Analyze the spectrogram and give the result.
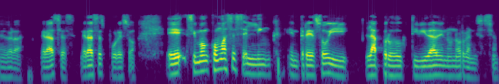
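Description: A man with an unremarkable speaking voice and fairly low pitch shows ordinary pitch variation and big swings in loudness. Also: moderate pace. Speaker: podcast host, business consultant. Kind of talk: interview.

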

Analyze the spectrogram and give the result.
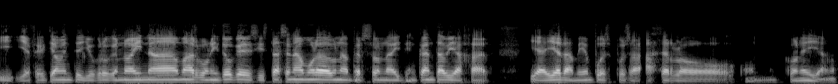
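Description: A man's fairly low-pitched voice moves at a fairly quick pace. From Spain. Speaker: travel podcast host. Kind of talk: casual interview chat. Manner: halting, repeats words.

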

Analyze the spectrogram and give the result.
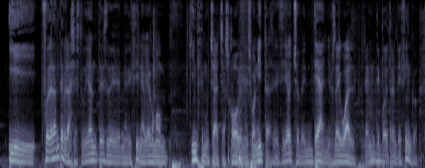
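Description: This man's voice is very deep and low. Vocal fry runs through it. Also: ordinary pitch variation, moderate pace. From Spain, Galicia. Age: 40s. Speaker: musician and comedian. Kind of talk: casual chat.

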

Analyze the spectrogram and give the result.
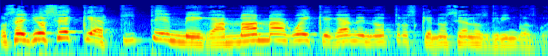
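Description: A man's animated, lively delivery in a Mexican accent, at a moderate pace, over a quiet background. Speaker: livestreamer. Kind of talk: casual chat.

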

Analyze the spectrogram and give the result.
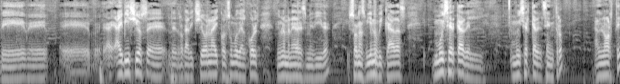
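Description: There is noticeable background noise as a man speaks at a fairly slow pace in a fairly low voice. His pitch varies in an ordinary way, and he leaves long, frequent pauses. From Pachuca, Hidalgo, Mexico. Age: 50s. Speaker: politician. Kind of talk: interview.

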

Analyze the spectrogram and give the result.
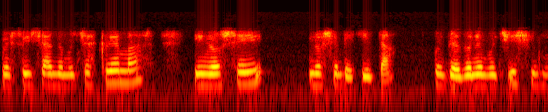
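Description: Long, frequent pauses break up a woman's speech at a moderate pace. Her pitch is fairly low, with ordinary variation. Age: 60s. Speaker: caller. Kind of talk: phone-in question.

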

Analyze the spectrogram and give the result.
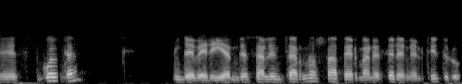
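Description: A man at a very slow pace, medium in pitch, with ordinary pitch variation. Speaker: stock market analyst. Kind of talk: radio market advice. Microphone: line cutting out.

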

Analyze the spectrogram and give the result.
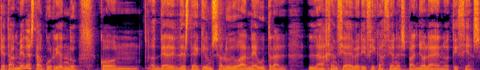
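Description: A man's dark, mellow tone at a fairly slow pace. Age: 50s. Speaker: podcast host. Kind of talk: solo podcast monologue.

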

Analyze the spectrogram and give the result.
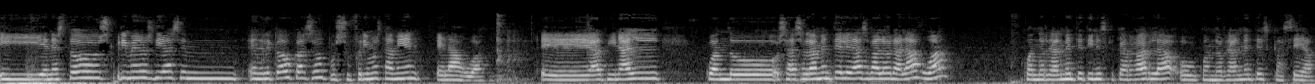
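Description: A high-pitched woman's voice at a fairly slow pace, ordinary pitch variation, and noticeable background noise. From Basque Country, Spain (near Bilbao). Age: 20s. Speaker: bicycle traveller and filmmaker. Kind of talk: public talk. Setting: stage with audience. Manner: halting.

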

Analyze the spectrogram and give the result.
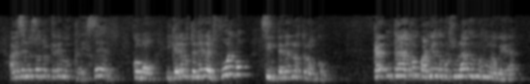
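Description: A woman's high-pitched, lively voice at a fairly quick pace, with audible room echo and noticeable background noise. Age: 60s. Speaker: catechist. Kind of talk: catechesis talk.

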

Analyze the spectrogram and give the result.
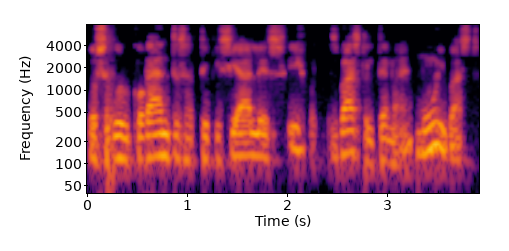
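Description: A man with a medium pitch and a somewhat breathy voice talks at a fairly quick pace. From Mexico. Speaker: conspiracy researcher. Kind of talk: interview. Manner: halting, with frequent repetitions.

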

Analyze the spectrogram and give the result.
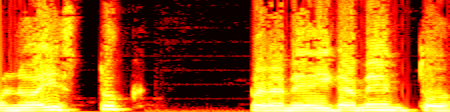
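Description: Music plays in the background. A man speaks at a fairly quick pace with ordinary pitch variation. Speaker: activist and journalist. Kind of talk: casual interview chat. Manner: animated.

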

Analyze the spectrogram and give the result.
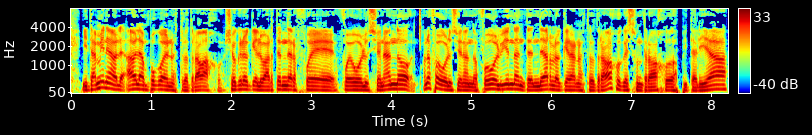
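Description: A man with a Rioplatense accent talks at a very fast pace, with hardly any pauses. His pitch is medium with ordinary variation, and his loudness stays very even. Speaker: bartender. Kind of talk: casual interview.

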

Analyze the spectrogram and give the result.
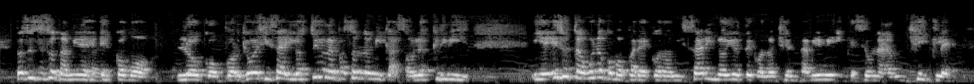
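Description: Over noticeable background noise, a woman with a fairly high voice talks very fast with lively intonation. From Argentina, Buenos Aires southern suburbs (Banfield). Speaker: comedian. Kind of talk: casual chat.

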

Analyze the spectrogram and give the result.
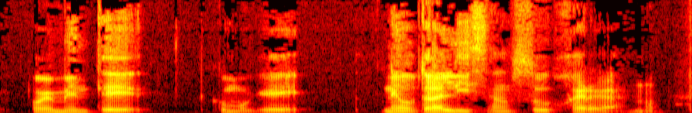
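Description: The audio is dry and close-up, with no echo. A man talks at a medium speed. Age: 20s. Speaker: university student, podcast co-host. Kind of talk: casual chat.

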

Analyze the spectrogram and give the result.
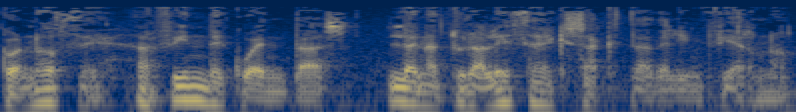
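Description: This man has a very deep, low pitch and vocal fry. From northern Spain. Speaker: novelist and podcast host. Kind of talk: reading aloud from own novel.

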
